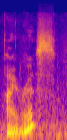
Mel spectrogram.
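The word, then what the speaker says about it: Irus: the place called him Iris, because he used to run errands for anyone who would send him. Is that supposed to be pronounced Iris? Yep.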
